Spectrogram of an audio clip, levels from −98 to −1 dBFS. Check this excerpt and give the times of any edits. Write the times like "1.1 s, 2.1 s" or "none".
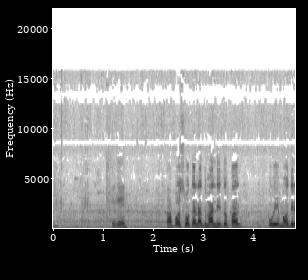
none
